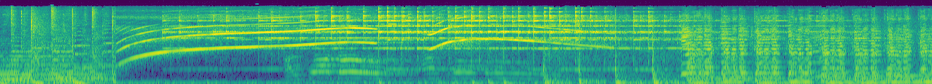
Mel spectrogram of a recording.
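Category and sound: signal or alarm, alarm ringing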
